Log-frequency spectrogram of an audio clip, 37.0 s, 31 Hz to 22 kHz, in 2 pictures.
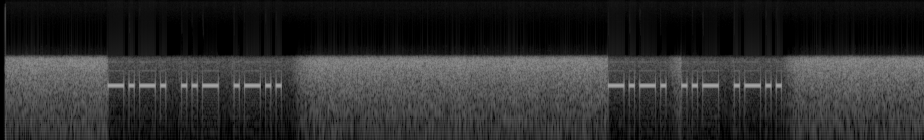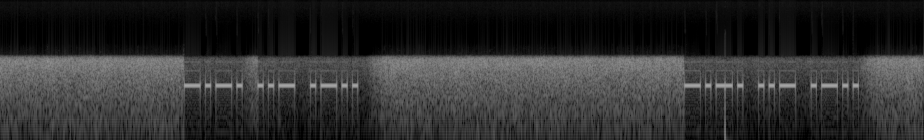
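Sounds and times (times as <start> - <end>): radio static hiss: 0.1 - 36.9
morse code beeps: 2.2 - 5.7, 12.2 - 15.7, 22.2 - 25.7, 32.2 - 35.7.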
